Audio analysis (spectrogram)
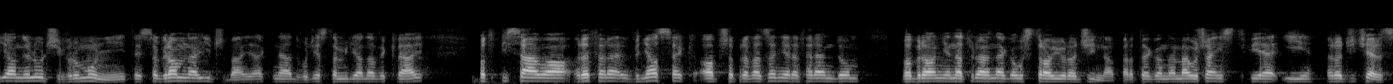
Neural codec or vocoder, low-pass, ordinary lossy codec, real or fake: none; 5.4 kHz; Opus, 32 kbps; real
